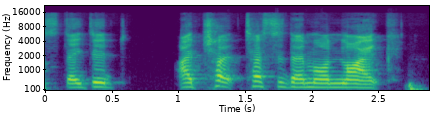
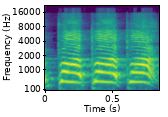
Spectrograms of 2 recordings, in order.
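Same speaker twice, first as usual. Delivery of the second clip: flustered sputter; 13 semitones higher, 8 dB louder than usual. Retold or imitated. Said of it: "she was a".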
